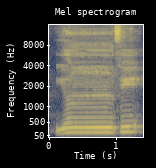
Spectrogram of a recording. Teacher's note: نون ساکن کے بعد حروف اخفا میں سے فا آیا ہوا ہے، اس لیے غنّے کے ساتھ اخفا کر کے پڑھیں گے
